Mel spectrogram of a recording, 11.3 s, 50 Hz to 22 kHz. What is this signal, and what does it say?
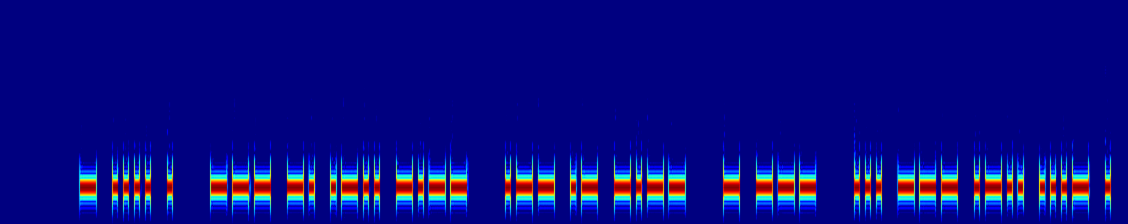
Morse code, heard as a keyed tone, about 22 wpm, 700 Hz. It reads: THE ONLY WAY TO SOLVE
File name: practice / 22wpm / Sentences with 4-Word Phrases - 22wpm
